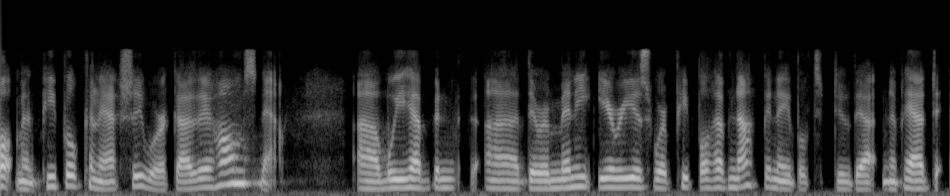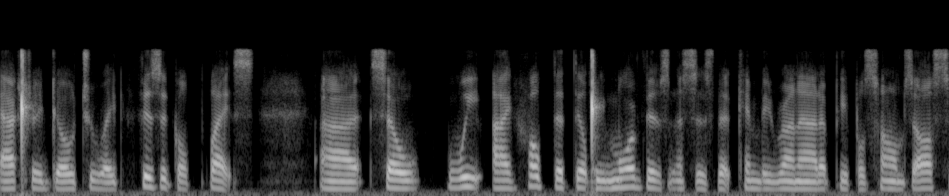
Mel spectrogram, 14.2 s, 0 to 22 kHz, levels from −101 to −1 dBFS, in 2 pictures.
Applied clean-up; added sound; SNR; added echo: neural diffusion model UNIVERSE++.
